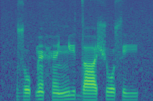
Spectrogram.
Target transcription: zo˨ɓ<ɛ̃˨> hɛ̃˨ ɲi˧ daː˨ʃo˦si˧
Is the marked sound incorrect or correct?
incorrect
